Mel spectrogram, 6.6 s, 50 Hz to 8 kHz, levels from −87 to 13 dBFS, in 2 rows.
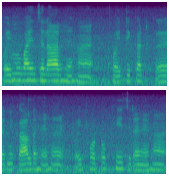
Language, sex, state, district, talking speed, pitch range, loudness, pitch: Hindi, female, Bihar, Katihar, 135 wpm, 155-180 Hz, -20 LUFS, 170 Hz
